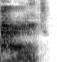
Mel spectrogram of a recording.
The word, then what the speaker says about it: haint: The old pronunciation of the evil spirit was called haint. Mm-hmm. And so it's sort of a corruption of the word haunt.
